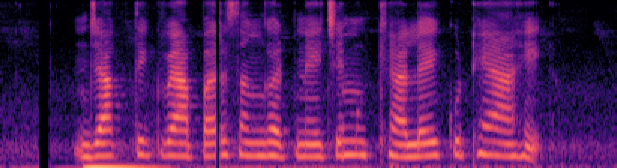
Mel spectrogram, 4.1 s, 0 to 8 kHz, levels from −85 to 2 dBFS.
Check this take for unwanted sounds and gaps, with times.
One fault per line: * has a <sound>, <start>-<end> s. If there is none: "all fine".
* has a dropout, 1.4-1.5 s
